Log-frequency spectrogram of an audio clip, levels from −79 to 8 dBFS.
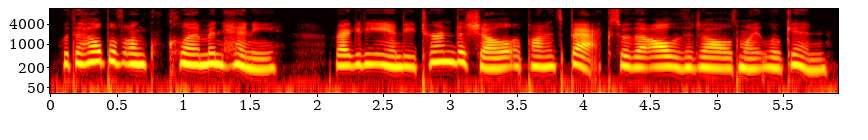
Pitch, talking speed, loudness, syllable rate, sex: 225 Hz, 245 wpm, -18 LUFS, 5.9 syllables/s, female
